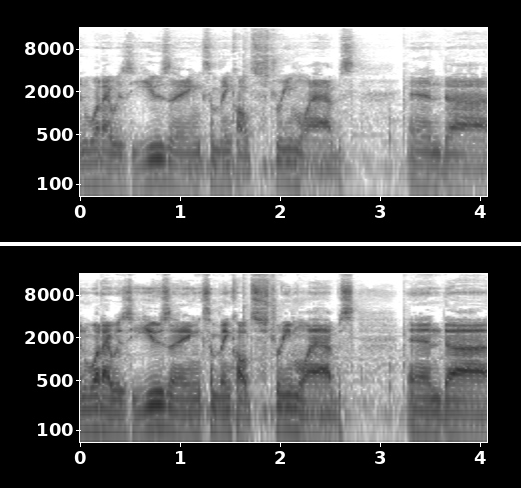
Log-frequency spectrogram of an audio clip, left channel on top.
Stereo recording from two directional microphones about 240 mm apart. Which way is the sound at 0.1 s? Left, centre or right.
Right.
